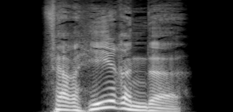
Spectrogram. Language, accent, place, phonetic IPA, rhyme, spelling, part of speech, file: German, Germany, Berlin, [fɛɐ̯ˈheːʁəndə], -eːʁəndə, verheerende, adjective, De-verheerende.ogg
- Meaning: inflection of verheerend: 1. strong/mixed nominative/accusative feminine singular 2. strong nominative/accusative plural 3. weak nominative all-gender singular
